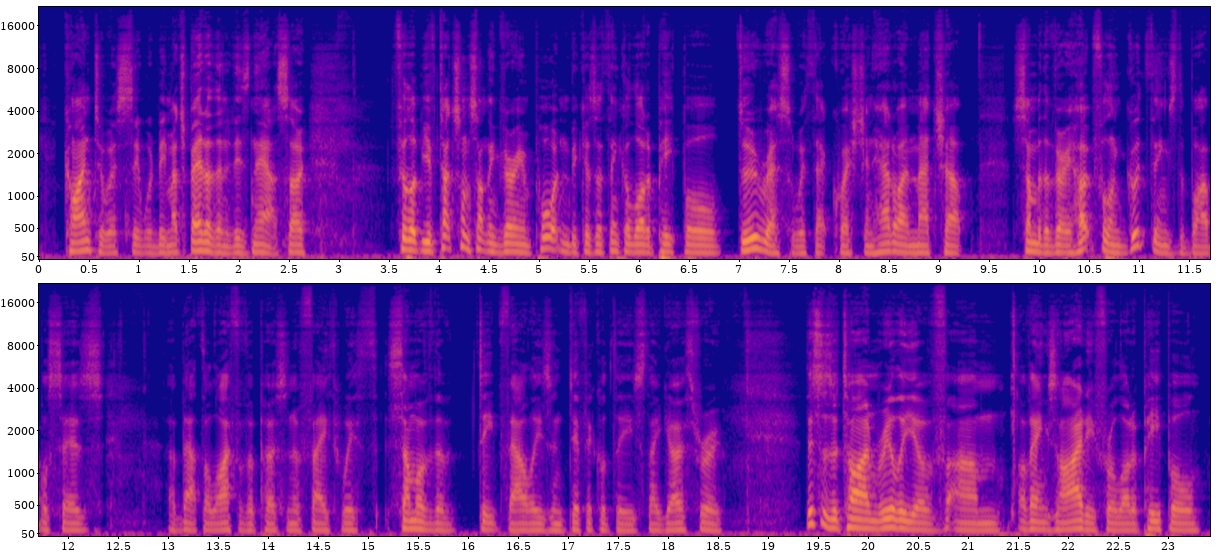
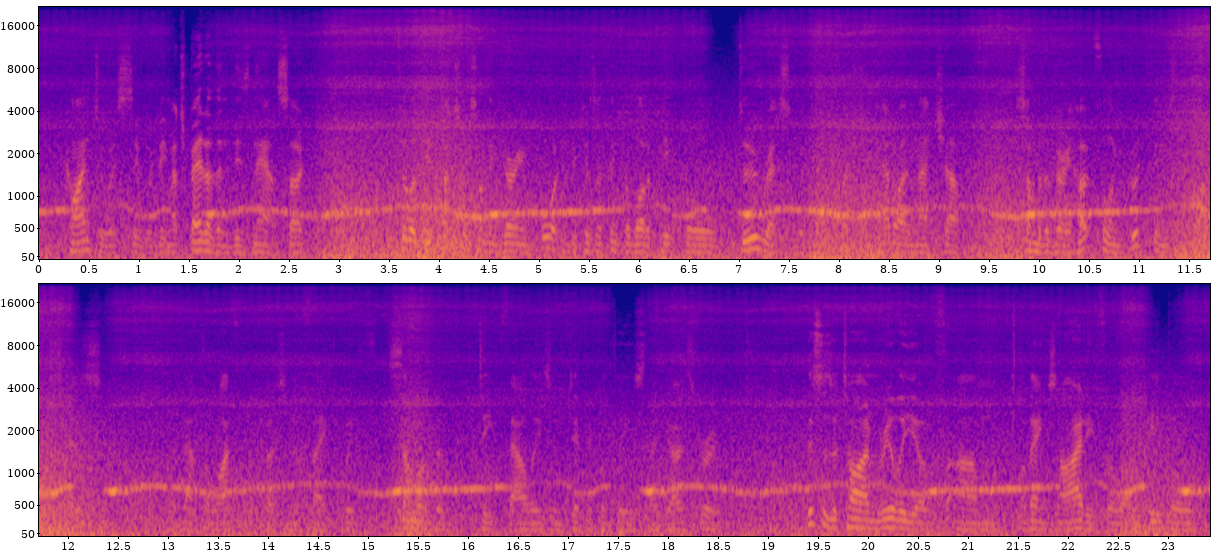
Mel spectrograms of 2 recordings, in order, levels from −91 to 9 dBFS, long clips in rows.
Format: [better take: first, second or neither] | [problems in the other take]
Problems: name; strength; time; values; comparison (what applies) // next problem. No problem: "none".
first | wind noise on the microphone; heavy; 3 dB above the speech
